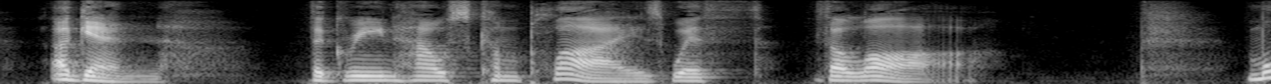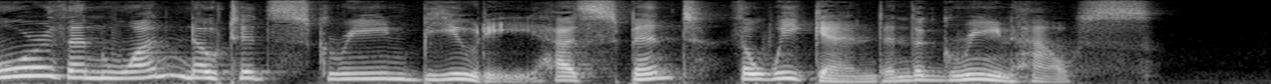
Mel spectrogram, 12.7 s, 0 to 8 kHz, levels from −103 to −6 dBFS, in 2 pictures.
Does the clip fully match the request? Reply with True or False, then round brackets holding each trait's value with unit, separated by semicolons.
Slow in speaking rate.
True (110 wpm)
